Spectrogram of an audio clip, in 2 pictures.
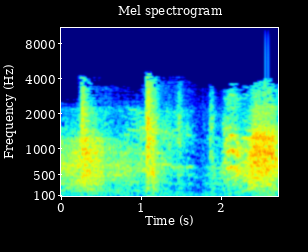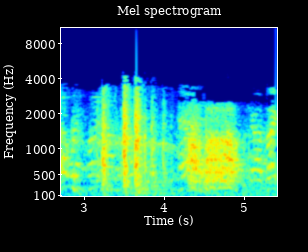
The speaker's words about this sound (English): He heard the fury of the men's voices, and as they rammed the door, it seemed that the small building rocked with the impact of their violence.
